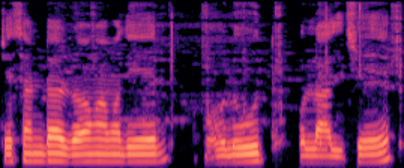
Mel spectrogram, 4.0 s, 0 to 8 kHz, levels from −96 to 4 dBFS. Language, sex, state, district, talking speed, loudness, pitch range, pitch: Bengali, male, West Bengal, Paschim Medinipur, 120 wpm, -21 LUFS, 125-135 Hz, 130 Hz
